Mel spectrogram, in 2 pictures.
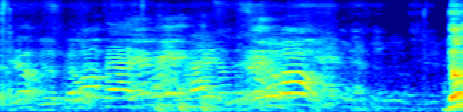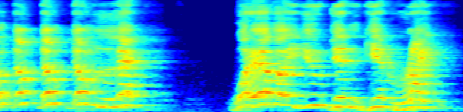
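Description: A man preaches with animation into a microphone, heard through a loudspeaker in an echoing hall.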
